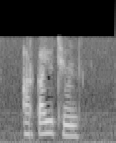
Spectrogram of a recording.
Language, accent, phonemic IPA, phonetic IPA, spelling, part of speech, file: Armenian, Eastern Armenian, /ɑrkɑjuˈtʰjun/, [ɑrkɑjut͡sʰjún], առկայություն, noun, Hy-առկայություն.ogg
- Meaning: presence, attendance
